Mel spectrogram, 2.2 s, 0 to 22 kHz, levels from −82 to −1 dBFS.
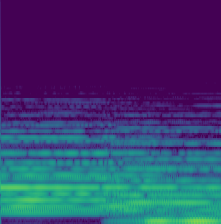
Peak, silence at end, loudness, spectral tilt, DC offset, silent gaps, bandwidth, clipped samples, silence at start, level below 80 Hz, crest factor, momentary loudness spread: -12 dBFS; 0 s; -25 LUFS; -11.5 dB/octave; under 0.1%; none; 3.7 kHz; under 0.1%; 0 s; -28 dBFS; 10 dB; 4 LU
